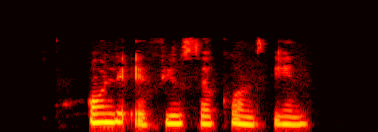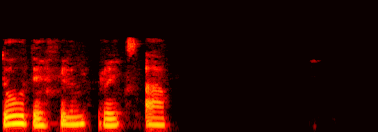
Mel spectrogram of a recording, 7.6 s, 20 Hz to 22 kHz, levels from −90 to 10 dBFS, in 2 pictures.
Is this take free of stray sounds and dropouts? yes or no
yes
